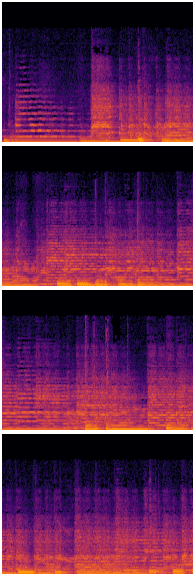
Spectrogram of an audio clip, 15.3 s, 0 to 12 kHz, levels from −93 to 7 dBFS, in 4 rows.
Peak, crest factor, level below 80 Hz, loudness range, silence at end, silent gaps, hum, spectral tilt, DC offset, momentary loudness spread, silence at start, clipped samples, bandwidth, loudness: -6 dBFS; 16 dB; -34 dBFS; 3 LU; 0 s; none; none; -7 dB/octave; under 0.1%; 8 LU; 0 s; under 0.1%; 8.8 kHz; -23 LUFS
